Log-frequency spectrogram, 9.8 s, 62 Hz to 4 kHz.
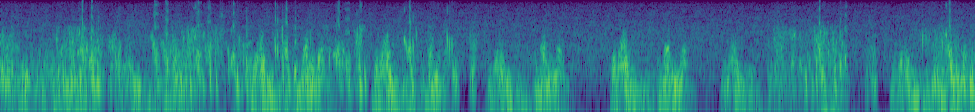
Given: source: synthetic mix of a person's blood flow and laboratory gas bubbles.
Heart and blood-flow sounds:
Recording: Doppler ultrasound of blood flow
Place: precordium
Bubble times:
0.00-0.17 s: bubbles
0.53-1.24 s: bubbles
1.49-2.51 s: bubbles
2.71-3.00 s: bubbles
3.07-3.68 s: bubbles
4.01-4.19 s: bubbles
4.27-4.42 s: bubbles
4.44-4.60 s: bubbles
4.68-4.77 s: bubbles
7.67-8.48 s: bubbles
8.64-8.78 s: bubbles
9.19-9.76 s: bubbles
From the record:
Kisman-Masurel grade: 332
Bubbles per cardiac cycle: rolling drumbeat, 9 or more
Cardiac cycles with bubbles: 50 to 99%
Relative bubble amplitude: moderate (0.250 to 0.450)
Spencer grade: 3 (all of the cardiac periods contain showers or single bubble signals, but not dominating or overriding the cardiac motion signals)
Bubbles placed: only in the low amplitude regions of the cardiac cycle

